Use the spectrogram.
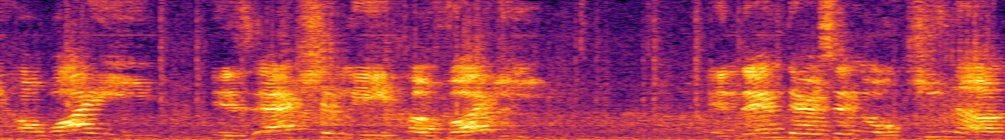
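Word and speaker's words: Hawaiʻi: w like white key if it's anywhere after that first letter the correct way of pronouncing it is like a V so the correct way of saying Hawaii is actually Havi and then there's an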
